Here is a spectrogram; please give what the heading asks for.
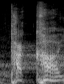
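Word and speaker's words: דכא: 앞에서 통해 있다라는 것이에 히브리어로 다카 이렇게 발음을 하는데 다하라고 발음을 하는데이 말은 가루가 되다 완전히 산산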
